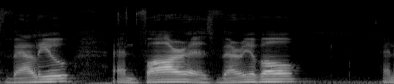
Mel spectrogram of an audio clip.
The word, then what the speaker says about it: val: For defining variables, val is the keyword that can only be assigned once, which is to me pronounced as value, and var is variable, and it can be reassigned.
